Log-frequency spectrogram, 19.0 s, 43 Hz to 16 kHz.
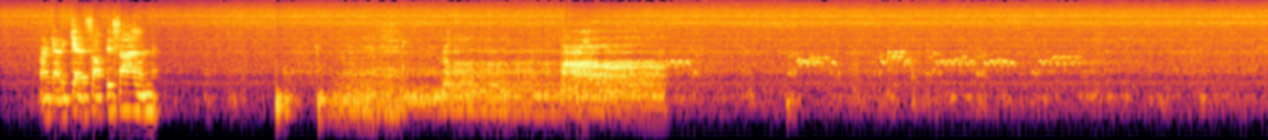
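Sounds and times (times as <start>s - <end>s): cougar yowling: 6.0s - 10.6s, 11.8s - 16.8s
short wavering trills: 7.5s - 10.6s, 11.8s - 16.8s.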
